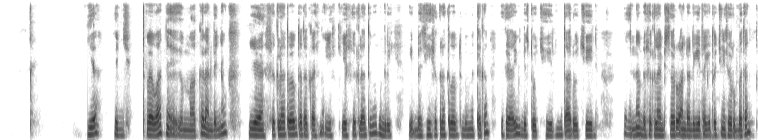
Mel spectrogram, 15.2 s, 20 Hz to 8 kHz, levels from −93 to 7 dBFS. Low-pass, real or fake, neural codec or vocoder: 7.2 kHz; real; none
